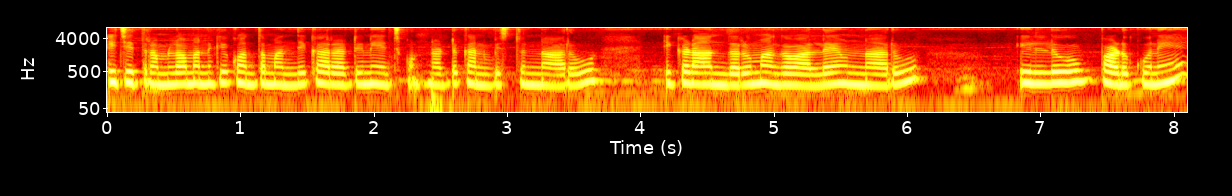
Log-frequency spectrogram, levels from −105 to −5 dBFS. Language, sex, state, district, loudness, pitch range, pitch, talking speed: Telugu, female, Telangana, Nalgonda, -19 LUFS, 225-250 Hz, 240 Hz, 105 wpm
